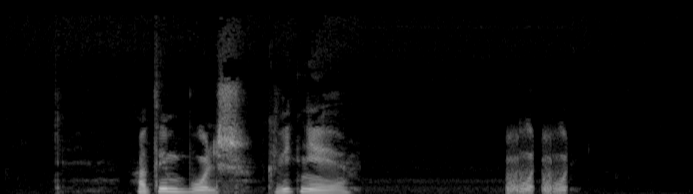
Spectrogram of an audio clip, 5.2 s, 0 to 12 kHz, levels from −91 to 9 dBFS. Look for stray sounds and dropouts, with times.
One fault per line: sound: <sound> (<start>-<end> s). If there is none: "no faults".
sound: laugh (3.8-4.3 s)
